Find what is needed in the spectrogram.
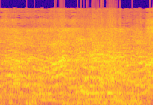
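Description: A large group of young schoolchildren's voices chattering and calling out all at once, a dense, continuous babble of children.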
